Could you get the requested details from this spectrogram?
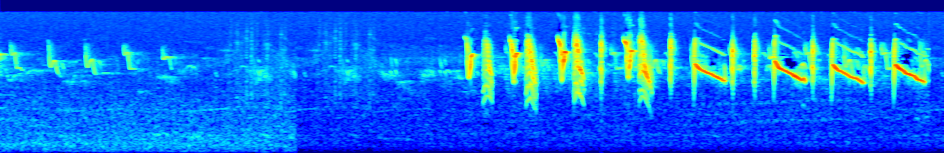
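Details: Faint repeated notes give way, after a pause, to loud marsh warbler phrases: sharp chips, then a run of crisp, downward-sweeping whistles. The species imitates European and African birds.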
